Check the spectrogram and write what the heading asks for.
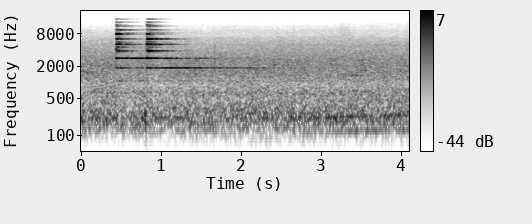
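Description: A small metal bell rings twice in quick succession, the second strike a third of a second after the first, each ring fading over about a second.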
